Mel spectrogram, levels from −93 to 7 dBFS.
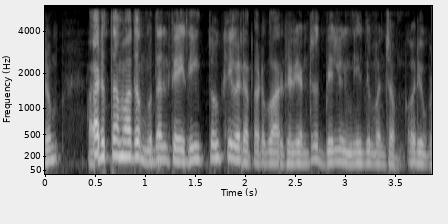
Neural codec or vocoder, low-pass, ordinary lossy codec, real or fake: codec, 24 kHz, 1.5 kbps, HILCodec; 5.4 kHz; none; fake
